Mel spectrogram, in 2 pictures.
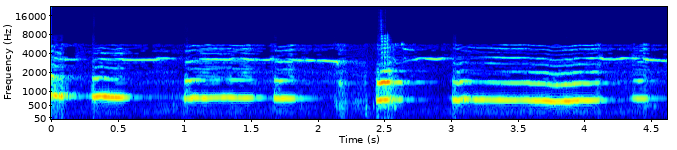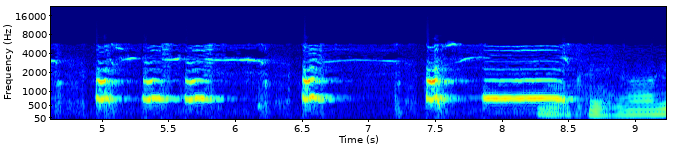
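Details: A pet dog sings for its praising owner while being petted indoors. It makes sustained, tonal howling notes with clear overtones, broken into short and longer phrases. The owner's voice can be heard between the notes.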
